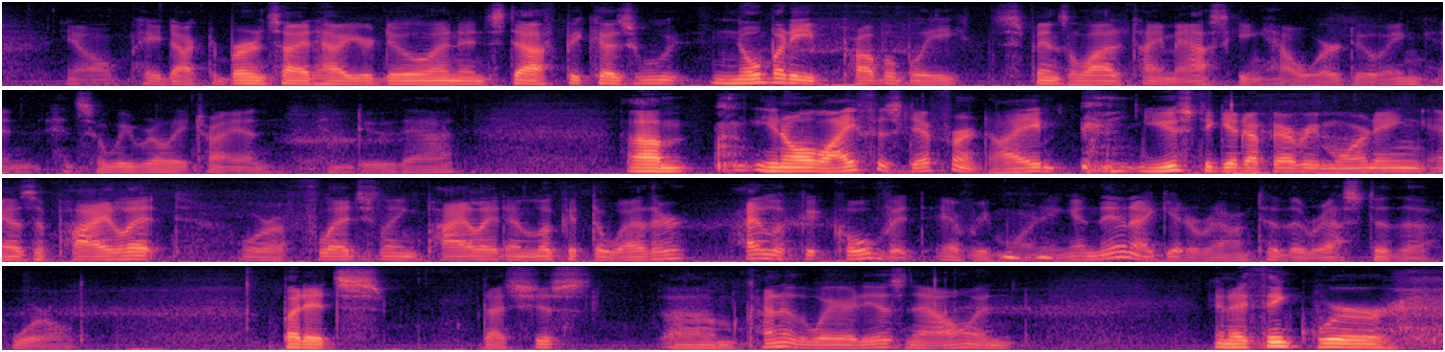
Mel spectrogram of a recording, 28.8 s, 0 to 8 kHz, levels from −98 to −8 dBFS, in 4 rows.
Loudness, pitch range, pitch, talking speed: -35 LUFS, 95-115 Hz, 105 Hz, 190 wpm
